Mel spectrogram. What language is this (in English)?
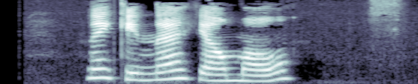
Cantonese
